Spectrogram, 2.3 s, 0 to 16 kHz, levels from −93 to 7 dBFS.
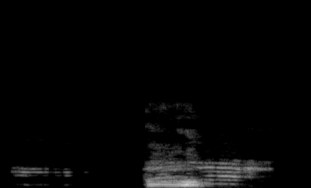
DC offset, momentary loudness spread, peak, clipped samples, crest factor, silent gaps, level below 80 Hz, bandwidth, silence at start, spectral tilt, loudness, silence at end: under 0.1%; 17 LU; -8 dBFS; under 0.1%; 22 dB; 0.56-1.07 s; -76 dBFS; 5 kHz; 0.2 s; -10 dB/octave; -26 LUFS; 0.4 s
